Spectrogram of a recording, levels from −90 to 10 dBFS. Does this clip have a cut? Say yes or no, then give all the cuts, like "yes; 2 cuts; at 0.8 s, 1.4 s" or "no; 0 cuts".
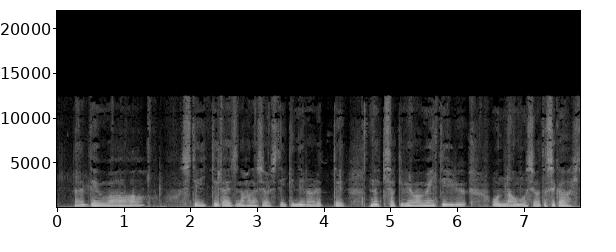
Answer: no; 0 cuts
